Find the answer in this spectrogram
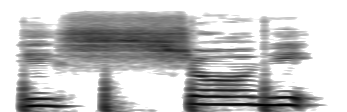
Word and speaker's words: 一緒に: Can you pronounce this word, by the way? This is 一緒に一緒に which means together in Japanese.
